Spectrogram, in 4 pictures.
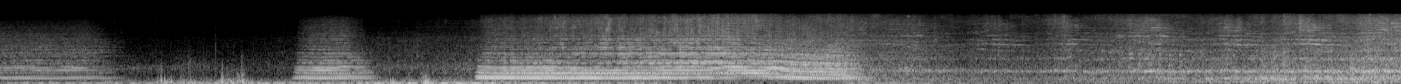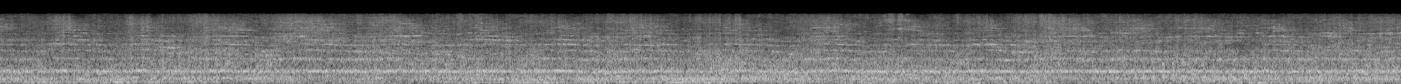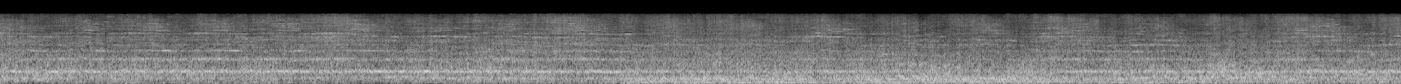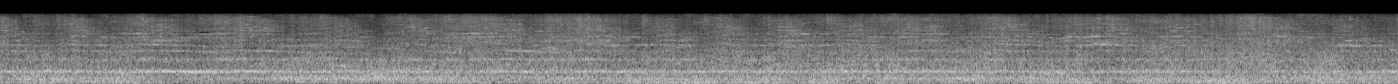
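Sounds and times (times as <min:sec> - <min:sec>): train horn blasts: 0:00.0 - 0:01.3, 0:02.9 - 0:03.9, 0:04.8 - 0:08.9, 0:28.1 - 0:34.8, 0:38.5 - 0:39.9
rail noise: 0:00.0 - 0:56.0
ringing wheel squeal: 0:08.9 - 0:34.9, 0:35.8 - 0:39.9, 0:40.9 - 0:54.2
wheels clickety-clack: 0:10.6 - 0:56.0.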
